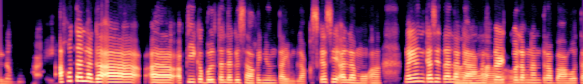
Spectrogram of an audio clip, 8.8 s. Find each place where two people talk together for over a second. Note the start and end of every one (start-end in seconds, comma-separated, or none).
6.8-8.1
